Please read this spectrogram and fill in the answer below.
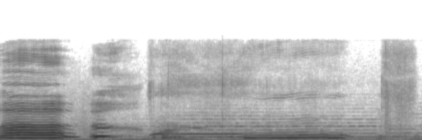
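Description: A baby crying: a loud wail at the start, a short catch of breath about a second in, then a longer, quieter wail that drops in pitch before trailing off. A low steady musical drone runs underneath.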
